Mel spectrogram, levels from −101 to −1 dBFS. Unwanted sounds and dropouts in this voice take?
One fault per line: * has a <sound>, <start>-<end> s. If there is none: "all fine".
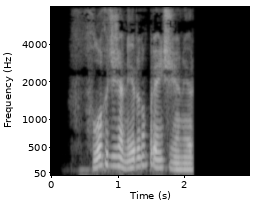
all fine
